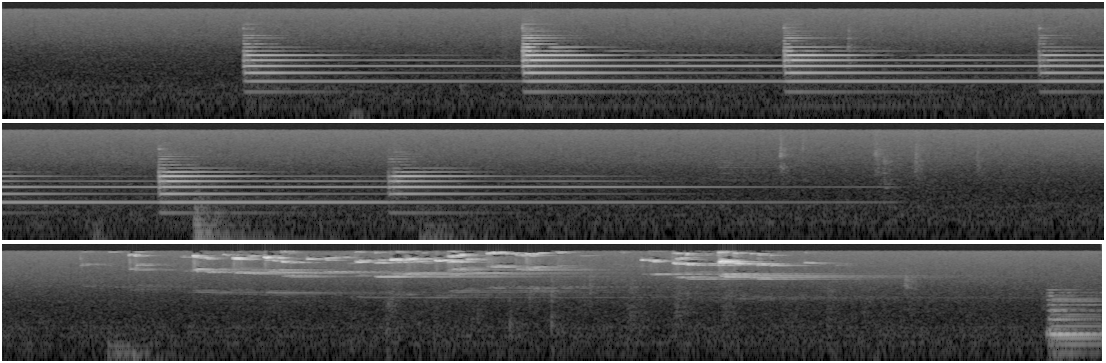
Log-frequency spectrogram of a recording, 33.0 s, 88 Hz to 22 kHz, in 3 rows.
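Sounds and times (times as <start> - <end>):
bell-like chime: 2.4 - 19.8, 22.8 - 31.8.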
